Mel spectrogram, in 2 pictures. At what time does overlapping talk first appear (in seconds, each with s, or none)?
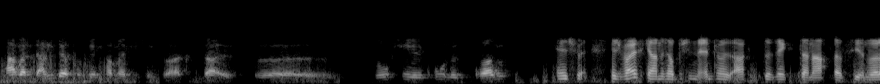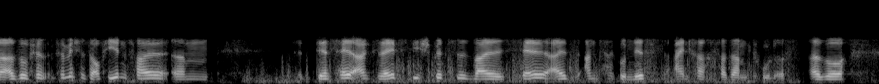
none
